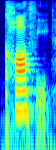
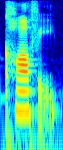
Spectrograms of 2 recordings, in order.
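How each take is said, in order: The two takes are said the same way.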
